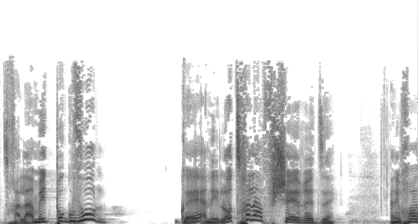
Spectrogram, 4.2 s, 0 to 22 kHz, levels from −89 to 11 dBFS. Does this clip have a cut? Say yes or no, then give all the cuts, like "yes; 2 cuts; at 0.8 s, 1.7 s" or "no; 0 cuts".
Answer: no; 0 cuts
